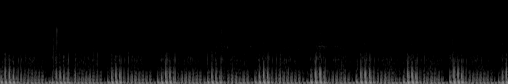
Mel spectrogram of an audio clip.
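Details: Low, throbbing purr of kittens playing among blankets at a shelter, about two breath pulses per second, steady and close, with light rustling and a brief scratchy sound midway.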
